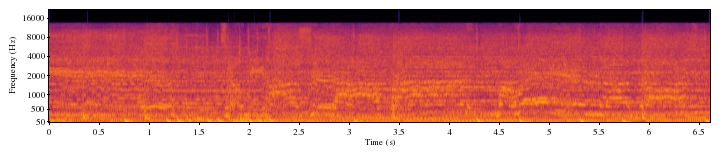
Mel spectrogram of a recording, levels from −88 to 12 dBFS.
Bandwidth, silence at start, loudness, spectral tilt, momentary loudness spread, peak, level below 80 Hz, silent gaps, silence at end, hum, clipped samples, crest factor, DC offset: 14 kHz; 0 s; -9 LUFS; -3.5 dB/octave; 1 LU; 0 dBFS; -18 dBFS; none; 0 s; none; under 0.1%; 10 dB; 0.1%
